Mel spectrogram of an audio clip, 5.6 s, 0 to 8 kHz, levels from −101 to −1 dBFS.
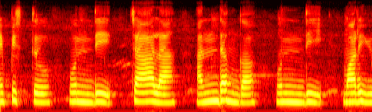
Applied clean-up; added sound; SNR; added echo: none; none; none; none.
